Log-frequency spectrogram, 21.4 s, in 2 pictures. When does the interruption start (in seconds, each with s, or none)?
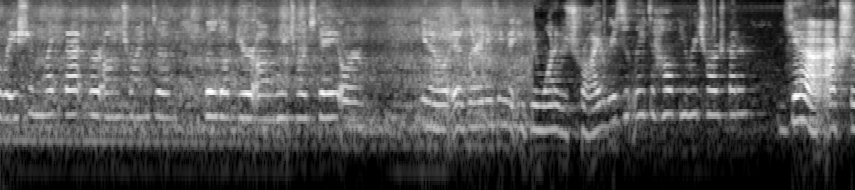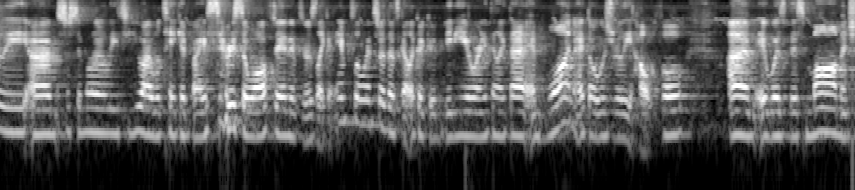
none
